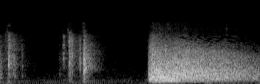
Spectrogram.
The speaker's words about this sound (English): Look, I think I've got this rifle to work all right now. Watch this.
